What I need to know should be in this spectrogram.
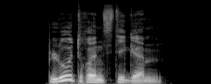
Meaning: strong dative masculine/neuter singular of blutrünstig
- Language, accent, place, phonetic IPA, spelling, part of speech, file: German, Germany, Berlin, [ˈbluːtˌʁʏnstɪɡəm], blutrünstigem, adjective, De-blutrünstigem.ogg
